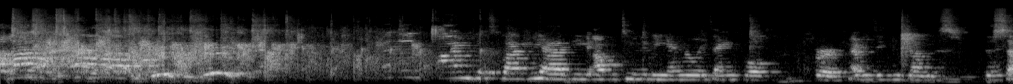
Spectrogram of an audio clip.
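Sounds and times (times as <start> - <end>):
cheering voices: 0.0 - 3.1
audience clapping: 0.0 - 5.0
speech: 5.3 - 10.1.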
